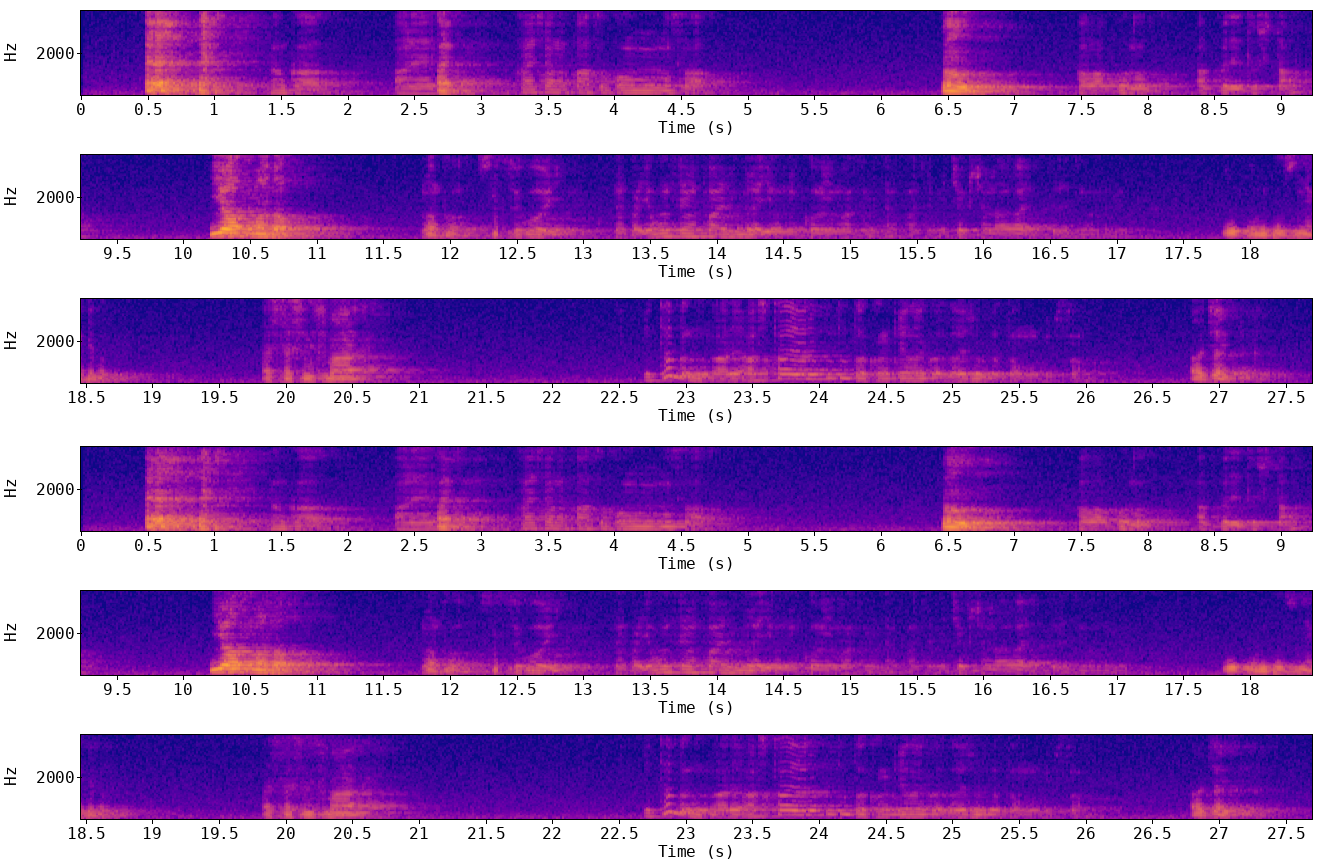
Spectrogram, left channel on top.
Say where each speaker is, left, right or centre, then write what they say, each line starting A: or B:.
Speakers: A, on the left; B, on the left.
A: <coughs> <laughs>
B: なんか、あれ、
A: はい。
B: 会社のパソコンのさ、
A: うん。
B: パワポのアップデートした
A: いや、まだ、多
B: なんか、
A: 分、し
B: すごい、なんか4000ファイルぐらい読み込みますみたいな感じで、めちゃくちゃ長いアップデートなんだけど。
A: やめてほしいんだけど。明日死にします
B: え、多分、あれ、明日やることとは関係ないから大丈夫だとは思うけどさ、
A: あ、じゃあ行く。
